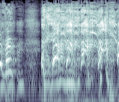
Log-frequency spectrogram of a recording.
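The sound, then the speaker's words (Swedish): A person imitates a sick two-year-old boy's harsh, barking cough, like a dog's, with a few rough bursts mixed with laughter. The voice is fairly loud. “Och eh, han hostade sig exakt som en hund.”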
